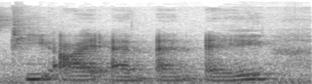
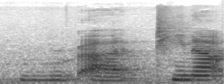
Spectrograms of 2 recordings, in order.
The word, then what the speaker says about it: Tinna: It's Tinna. So in my head I was kind of saying like Tina or Tina, and neither really sounded right.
